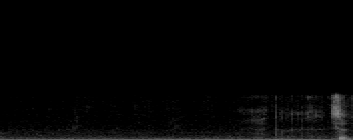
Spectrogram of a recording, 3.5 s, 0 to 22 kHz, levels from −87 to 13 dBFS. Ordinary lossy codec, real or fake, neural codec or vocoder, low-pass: none; fake; codec, 16 kHz, 4 kbps, FunCodec, trained on LibriTTS, 50 frames a second; 7.2 kHz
